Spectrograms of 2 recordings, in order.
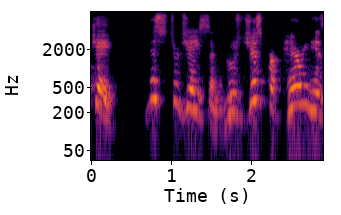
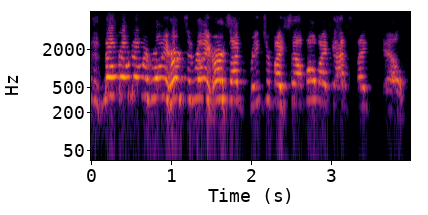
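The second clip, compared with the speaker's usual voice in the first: hurt friend pleading; 8 semitones higher than usual. Retold or imitated. Injured friend insisting to doubters, high and pleading. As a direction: insist it really hurts, voice up high. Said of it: "He's like".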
